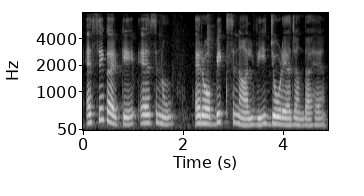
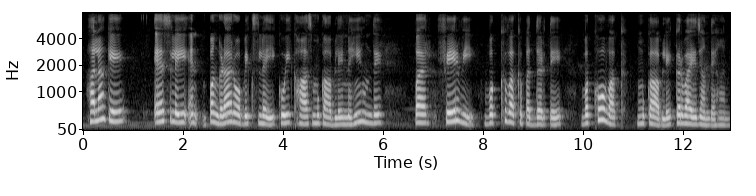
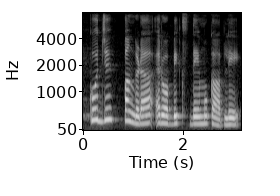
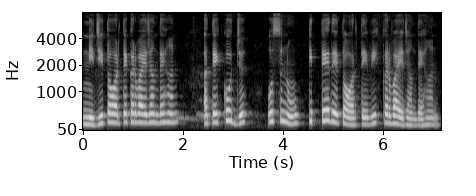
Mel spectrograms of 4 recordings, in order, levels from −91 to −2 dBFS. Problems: background sounds at intervals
